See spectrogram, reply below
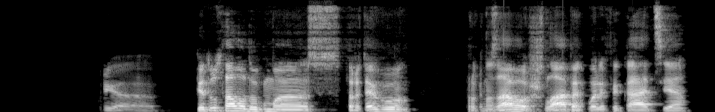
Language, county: Lithuanian, Kaunas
